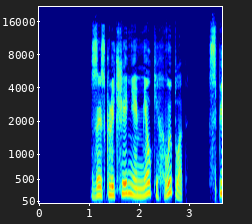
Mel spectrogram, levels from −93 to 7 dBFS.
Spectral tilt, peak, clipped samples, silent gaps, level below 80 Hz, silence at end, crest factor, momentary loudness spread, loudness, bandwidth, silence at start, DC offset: -4.5 dB/octave; -10 dBFS; under 0.1%; 2.97-3.37 s; -76 dBFS; 0 s; 18 dB; 12 LU; -26 LUFS; 16 kHz; 1.05 s; under 0.1%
